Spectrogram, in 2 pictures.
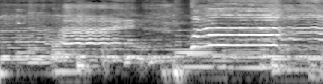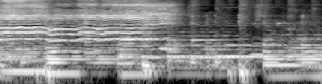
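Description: A man singing a long high ad-lib line with wide vibrato over a karaoke backing track, holding one steady high note for about a second near the middle before the voice drops out near the end.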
